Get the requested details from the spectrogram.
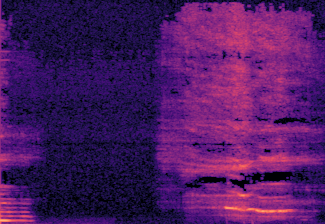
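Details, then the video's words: A big Doberman, crying while its sister undergoes surgery, ends one wail abruptly, then after a long silence gives a single quieter, wavering moan of about a second that dips slightly in pitch before fading. "Big Doberman crying while sister in surgery"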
